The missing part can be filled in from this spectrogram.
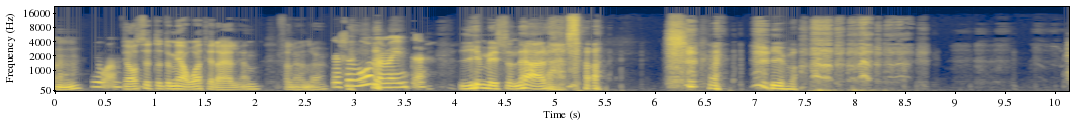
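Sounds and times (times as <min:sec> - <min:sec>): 
speech: 0:00.0 - 0:05.6, 0:06.2 - 0:07.8
laughter: 0:04.6 - 0:10.0
rapid hyperactive panting breaths: 0:06.1 - 0:10.1.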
